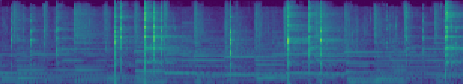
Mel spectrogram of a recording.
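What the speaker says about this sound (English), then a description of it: "So now we're just going to mix it all together." Aloe vera gel is stirred with carrot and honey into a paste, the utensil clinking repeatedly against a glass or ceramic bowl in an irregular rhythm, close and clear with no talk.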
